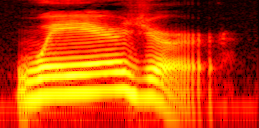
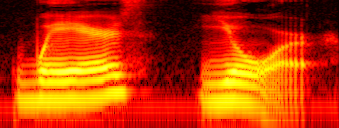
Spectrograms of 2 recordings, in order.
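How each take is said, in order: First: The final S and Y blend into one sound. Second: The final S and Y stay separate sounds. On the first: "blend two sounds and make them into a new sound" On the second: "Instead of"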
